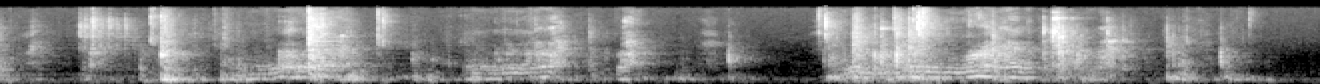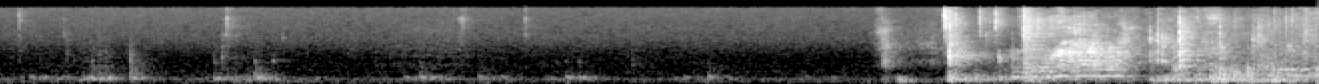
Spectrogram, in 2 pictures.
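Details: Pet pug indoors going crazy on its toy: loud bursts of snorting growls and whimpers, a quieter middle stretch of soft grunts, then another loud burst near the end; a human voice faintly in the background.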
